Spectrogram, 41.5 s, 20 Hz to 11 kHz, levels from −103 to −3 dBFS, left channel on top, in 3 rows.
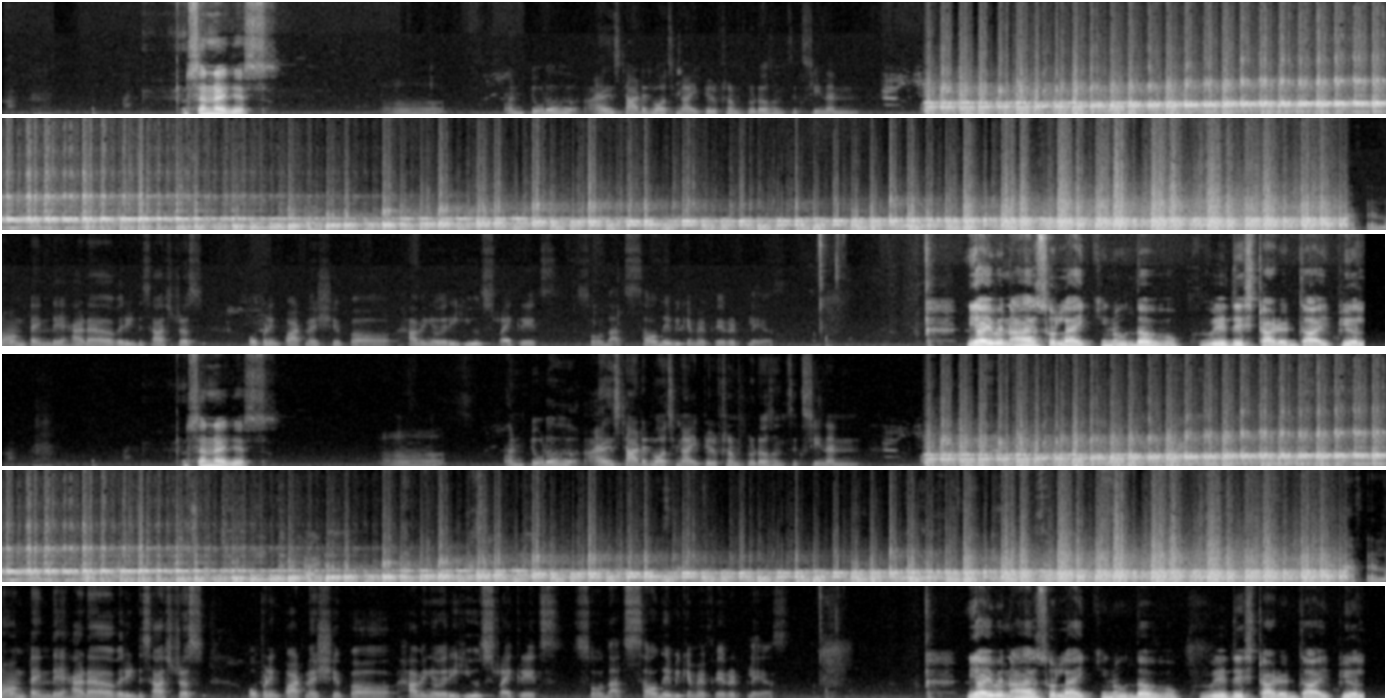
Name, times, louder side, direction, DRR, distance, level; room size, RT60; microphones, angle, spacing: voice 1, 1.8-2.6 36.9-37.0 37.3-41.3, left 5 dB, 50° left, 0.4 m, -21 dB
voice 2, 3.8-4.4 5.0-8.6 9.2-14.0 14.6-15.1 15.3-17.5 17.8-19.4 19.9-21.6 22.3-25.0 25.9-26.7 27.1-29.7 30.1-33.2 33.4-35.4 35.9-36.1, right 1 dB, 30° right, 6.7 m, -45 dB
sound 1, 9.2-27.3, left 3 dB, 20° left, 1.0 m, -24 dB
head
